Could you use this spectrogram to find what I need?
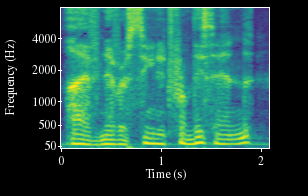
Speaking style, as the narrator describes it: Timur muttered as softly as he could muster

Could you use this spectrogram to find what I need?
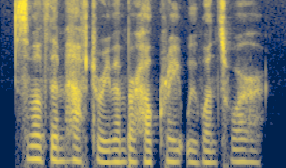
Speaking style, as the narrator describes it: she muttered to herself

